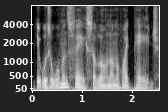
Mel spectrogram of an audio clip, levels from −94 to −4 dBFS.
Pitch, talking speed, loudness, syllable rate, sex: 90 Hz, 235 wpm, -17 LUFS, 5.9 syllables/s, male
